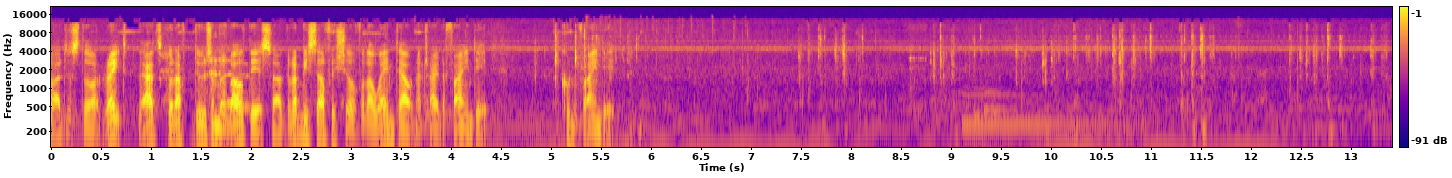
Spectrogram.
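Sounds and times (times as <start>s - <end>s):
speech: 0.0s - 5.9s
steady low hum: 0.0s - 13.4s
typing hard on a computer keyboard: 7.4s - 13.4s.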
